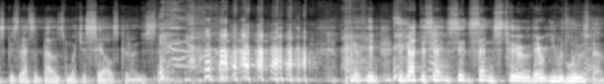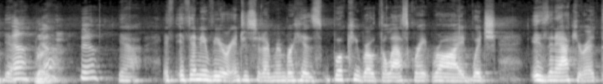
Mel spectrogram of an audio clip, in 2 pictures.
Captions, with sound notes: because that's about as much as sales could understand. (laughing) You got to sentence two you would lose them. Yeah, yeah. Yeah, if any of you are interested I remember his book he wrote, The Last Great Ride which is inaccurate.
